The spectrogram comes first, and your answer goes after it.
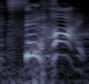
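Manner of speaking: high-pitched, forceful order; angry command. A narrator's reading. Girl ordering a silent classmate to greet, angry. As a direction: push her to speak.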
